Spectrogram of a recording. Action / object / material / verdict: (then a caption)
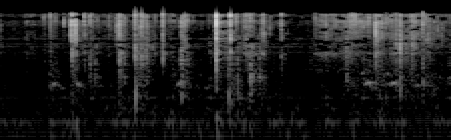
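scrape / bar of soap cut with a knife blade / soap / none. A utility knife blade carves powdery flakes off a solid white Lux soap bar held in the hand. The sound is quiet, bright scraping and crisp crackling, with a few sharper clicks as the blade bites, over a faint low hum.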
